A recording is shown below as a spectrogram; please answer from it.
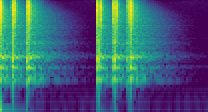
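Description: Marching snare drum played with sticks: two short groups of quick flams about a second apart, each stroke a soft grace note just ahead of a louder primary, with the tight head ringing briefly after each group.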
